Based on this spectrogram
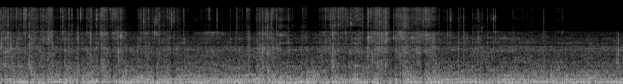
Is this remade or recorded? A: remade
